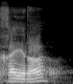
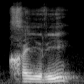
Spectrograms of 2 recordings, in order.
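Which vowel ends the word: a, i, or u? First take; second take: a; i. First: The word ends in an a vowel. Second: The word ends in an i vowel. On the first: The word is the object of an unstated verb of praising. "Bisa dinasabkan, dibaca khaira" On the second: The word describes the Prophet as the best. "bil jarri, dengan jar"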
